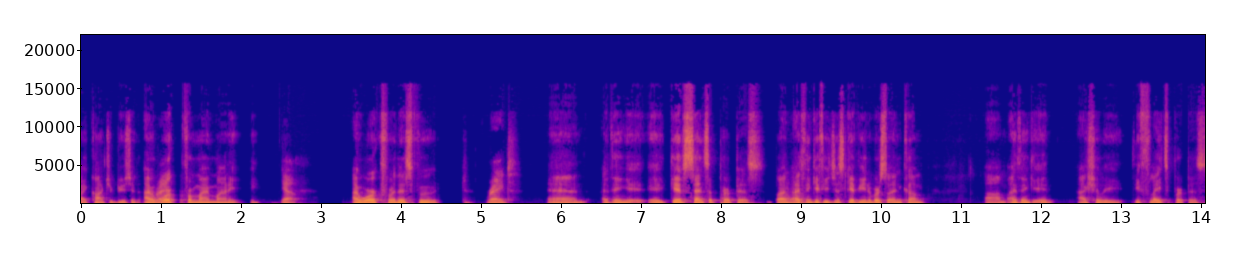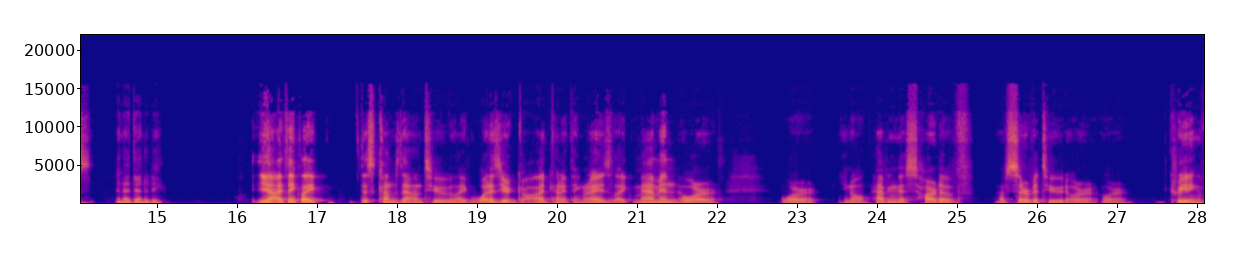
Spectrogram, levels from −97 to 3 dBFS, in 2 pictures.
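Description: From 0.73 to 1.83 s the speech drags and catches in short hiccups: ten brief stalls, the longest 75 ms, together stretching this stretch by about 0.23 s, roughly a fifth of the span. These are repeated stalls (stutter). Packets kept arriving late, so the receiver's jitter buffer kept running dry, and each time it carried the last sound forward until more audio came in. Nothing is lost. The speech is only held back and broken up.

Three call audio freezes follow, at 1.92–2.16 s, 2.97–3.30 s and 4.47–4.80 s. In each, the sound hangs on as a fading tail and then drops out. The silent part is 80 ms in the first, and about 0.3 s and 0.26 s in the later two. Speech then resumes exactly where it stopped, so each freeze inserts a gap of about 0.21, 0.31 and 0.30 s rather than removing anything. The likely cause is packets held up in transit, which emptied the jitter buffer until they arrived and pushed the playout delay back by that amount.

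Between 5.78 and 7.16 s the speech runs at about 92% of normal speed while keeping its pitch, so syllables sound drawn out. This is a jitter buffer slow-down. With its reserve low, the receiver repeated single pitch periods and slivers of pauses to stretch the audio, adding about 118 ms in total to rebuild its cushion.

From 8.55 to 15.85 s the opposite happens: the speech sounds hurried, running at about 109% speed with the pitch unchanged. This jitter buffer speed-up came from the buffer holding more audio than it aims for, likely once delayed packets arrived together. To cut the excess delay, the receiver trimmed short pieces of one or a few pitch periods over and over, removing roughly 0.7 s across the stretch.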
